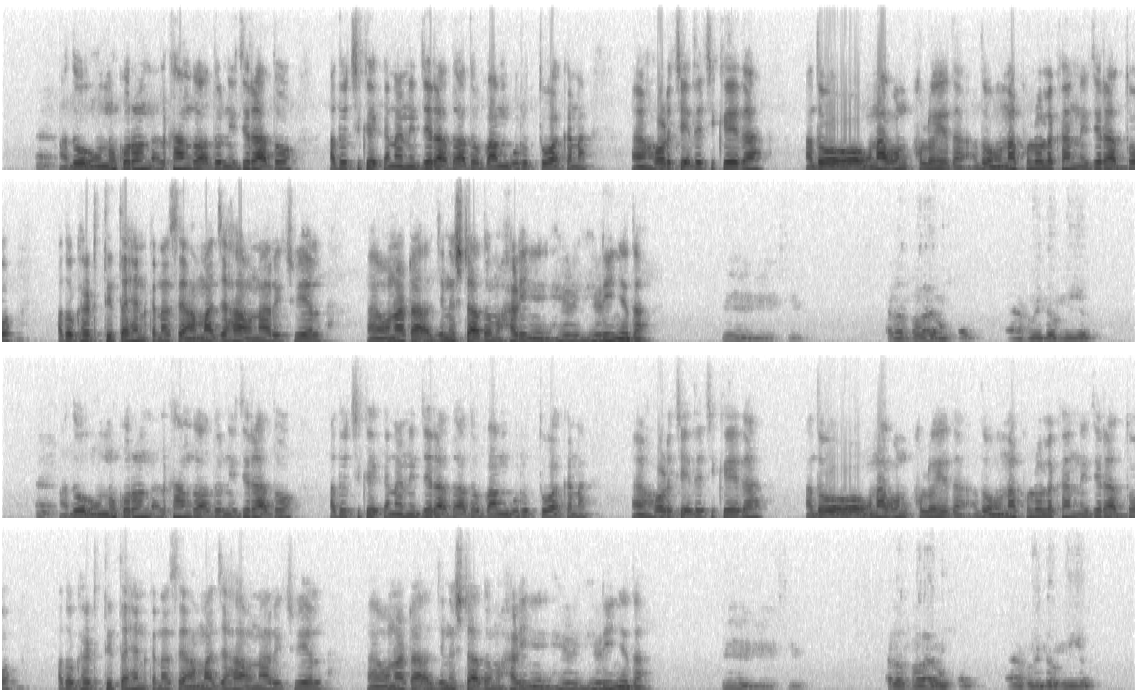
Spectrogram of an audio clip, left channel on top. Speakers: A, on the right (about 65°); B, on the left (about 30°).
A: ᱦᱮᱸ
B: ᱟᱫᱚ
A: ᱦᱮᱸ
B: ᱚᱱᱩᱠᱚᱨᱚᱱ ᱞᱮᱠᱷᱟᱱ ᱫᱚ ᱟ ᱱᱤᱡᱮᱨᱟᱜ ᱫᱚᱼᱼ ᱟᱫᱚ ᱪᱤᱠᱟᱹᱜ ᱠᱟᱱᱟ ᱱᱤᱡᱮᱨᱟᱜ ᱫᱚ ᱟᱫᱚ ᱵᱟᱢ ᱜᱩᱨᱩᱛᱚ ᱣᱟᱜ ᱠᱟᱱᱟ ᱦᱚᱲ
A: ᱮᱠᱫᱚᱢ
B: ᱪᱮᱫ ᱫᱚ ᱪᱤᱠᱟᱹᱭᱮᱫᱟ ᱟᱫᱚ ᱚᱱᱟ ᱵᱚᱱ ᱯᱷᱳᱞᱳᱭᱮᱫᱟ ᱟᱫᱚ ᱚᱱᱟ ᱯᱷᱳᱞᱳ ᱞᱮᱠᱷᱟᱱ ᱱᱤᱡᱮᱨᱟᱜ ᱛᱚᱼᱼ ᱟᱫᱚ ᱜᱷᱟᱹᱴᱛᱤ ᱛᱟᱦᱮᱱ ᱠᱟᱱᱟ ᱥᱮ ᱟᱢᱟᱜ ᱡᱟᱦᱟᱸ ᱚᱱᱟ ᱨᱤᱪᱩᱭᱮᱞ, ᱚᱱᱟᱴᱟᱜ ᱡᱤᱱᱤᱥ ᱴᱟᱜ ᱟᱫᱚᱢ ᱦᱤᱲᱤᱧ ᱦᱤᱲᱤᱧᱮᱫᱟ
A: ᱦᱮᱸ ᱦᱮ ᱦᱸ ᱟᱫᱚ ᱦᱳᱭ ᱚᱱᱠᱟ ᱦᱩᱭ ᱫᱚ ᱦᱩᱭᱩᱜ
